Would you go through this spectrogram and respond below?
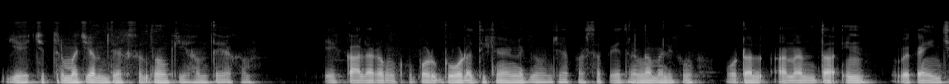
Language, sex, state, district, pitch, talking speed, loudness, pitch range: Hindi, male, Uttarakhand, Tehri Garhwal, 95 Hz, 185 wpm, -21 LUFS, 95-100 Hz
